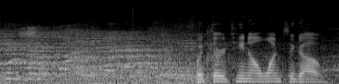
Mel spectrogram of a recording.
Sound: crowd chattering

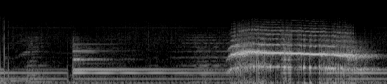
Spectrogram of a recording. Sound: whistling

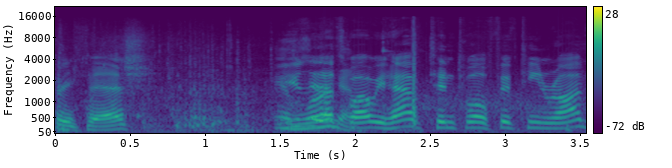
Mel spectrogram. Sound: fish splashing

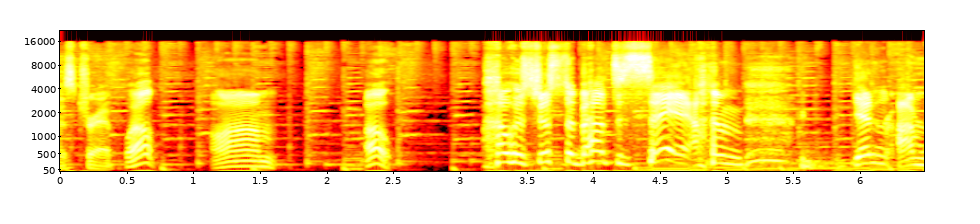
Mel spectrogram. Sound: laughing

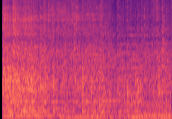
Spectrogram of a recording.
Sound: door rattling; upbeat festive music

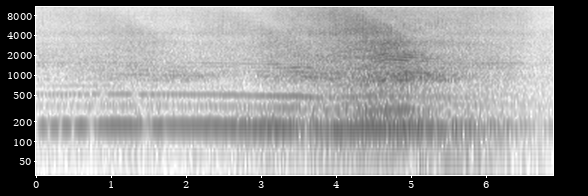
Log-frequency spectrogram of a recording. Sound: hum of the engines

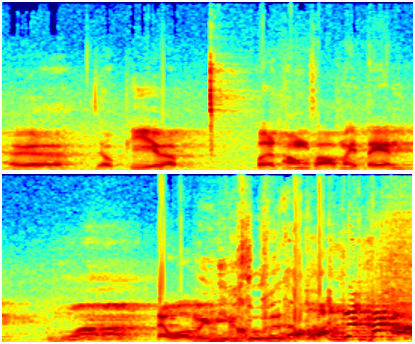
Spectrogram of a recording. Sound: laugh

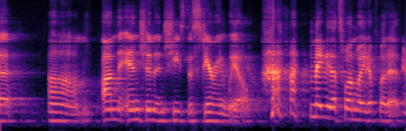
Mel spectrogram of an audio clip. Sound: laughs

